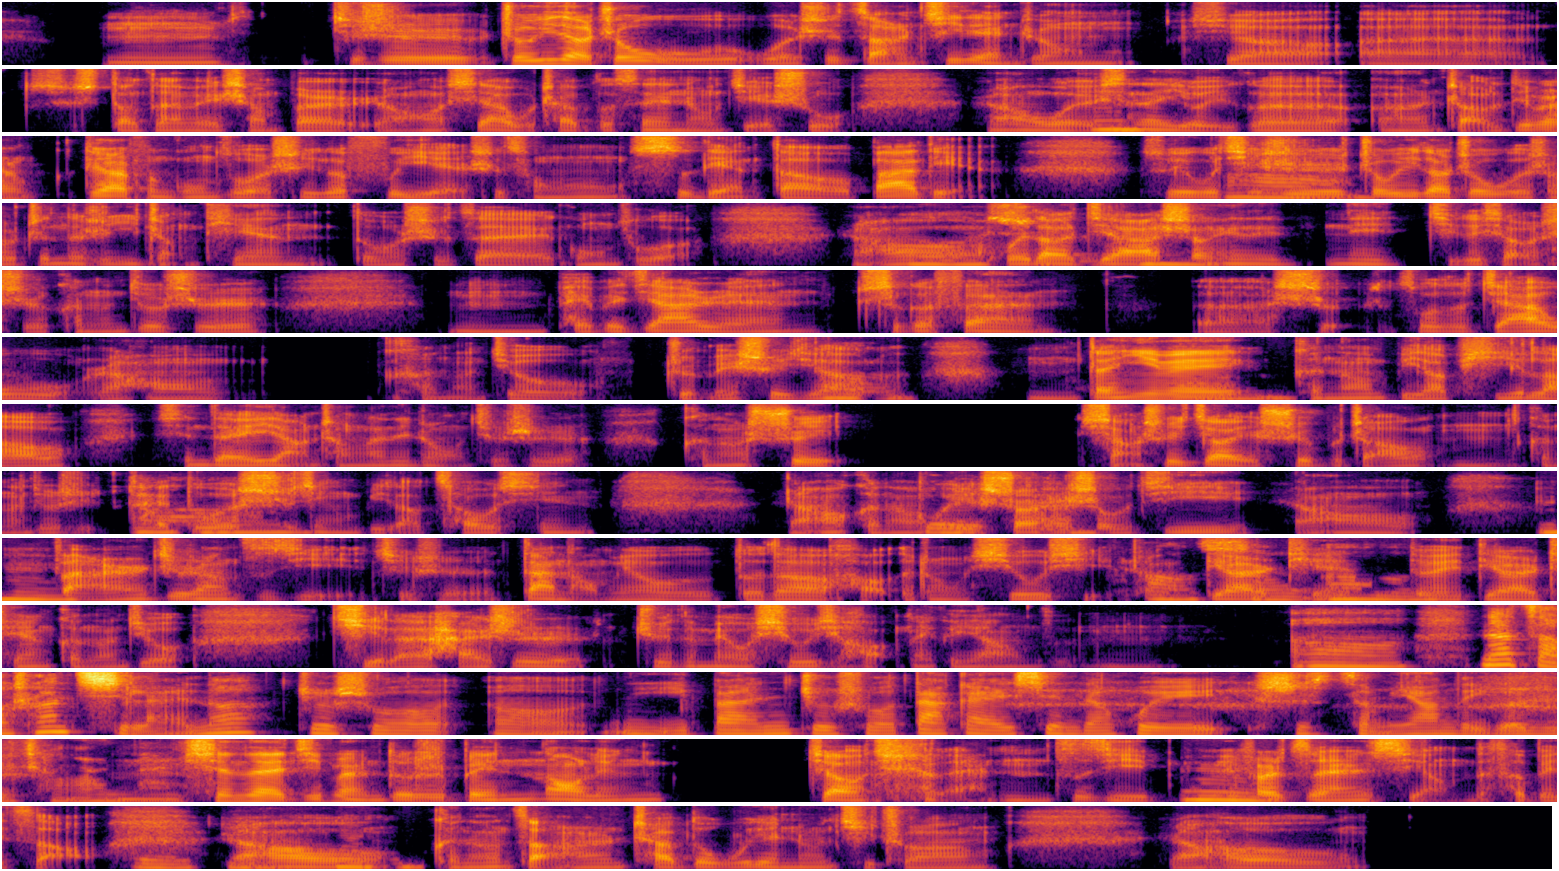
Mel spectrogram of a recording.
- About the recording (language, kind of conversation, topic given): Chinese, advice, 你想如何建立稳定的晨间习惯并坚持下去？
- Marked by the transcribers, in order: teeth sucking; laughing while speaking: "叫起来"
